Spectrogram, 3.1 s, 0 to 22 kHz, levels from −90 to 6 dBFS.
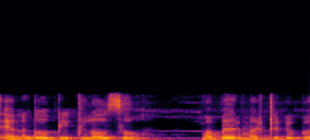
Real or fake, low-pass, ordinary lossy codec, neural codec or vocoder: fake; 7.2 kHz; none; codec, 16 kHz, 4 kbps, X-Codec, HuBERT features, trained on general audio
